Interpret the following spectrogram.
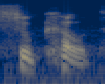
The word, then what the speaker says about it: Sukkot: pronunciation well you know if you're speaking about an individual sukkah plural it's sukkot so you did just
